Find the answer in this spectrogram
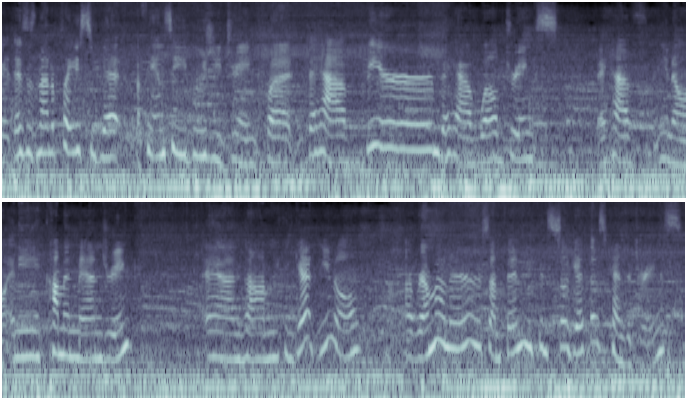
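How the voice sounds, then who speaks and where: Music plays clearly in the background. The speech moves at a moderate pace. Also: woman. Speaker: travel vlogger. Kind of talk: casual vlog chat. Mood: cheerful, relaxed. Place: bar. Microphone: phone near.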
